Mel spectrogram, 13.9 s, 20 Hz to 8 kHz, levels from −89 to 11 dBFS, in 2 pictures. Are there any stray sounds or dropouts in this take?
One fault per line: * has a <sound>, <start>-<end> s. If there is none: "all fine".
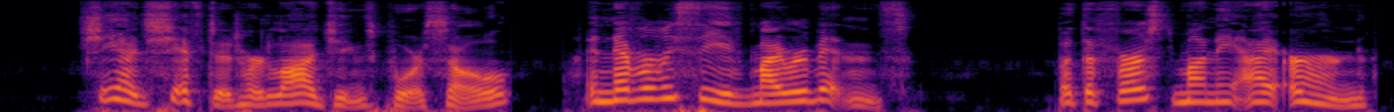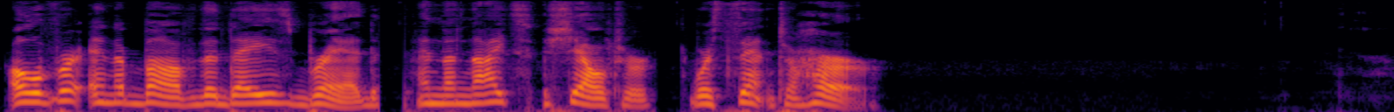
all fine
